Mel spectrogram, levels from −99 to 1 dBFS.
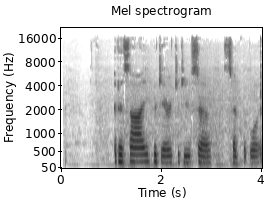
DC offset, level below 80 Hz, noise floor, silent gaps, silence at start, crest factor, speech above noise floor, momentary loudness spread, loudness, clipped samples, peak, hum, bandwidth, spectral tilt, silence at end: under 0.1%; -66 dBFS; -62 dBFS; none; 1.05 s; 20 dB; 41 dB; 11 LU; -21 LUFS; under 0.1%; -4 dBFS; none; 17 kHz; -4 dB/octave; 0 s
